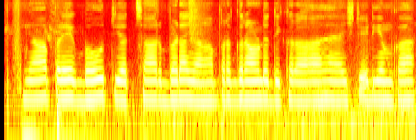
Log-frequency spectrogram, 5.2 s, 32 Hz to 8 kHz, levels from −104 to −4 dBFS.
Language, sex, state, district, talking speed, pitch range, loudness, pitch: Hindi, male, Haryana, Charkhi Dadri, 185 wpm, 160-170 Hz, -15 LUFS, 165 Hz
